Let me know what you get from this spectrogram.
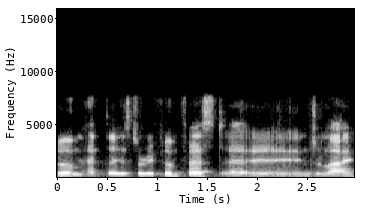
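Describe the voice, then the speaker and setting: Amid noticeable background noise, a man talks at a fairly slow pace. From Germany, Upper Bavaria. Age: 20s. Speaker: film student and screenwriter. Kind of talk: interview. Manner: halting, many fillers.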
